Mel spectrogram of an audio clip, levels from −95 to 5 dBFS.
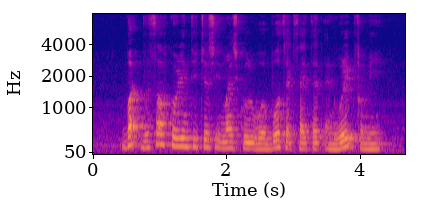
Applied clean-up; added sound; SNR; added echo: none; none; none; none.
